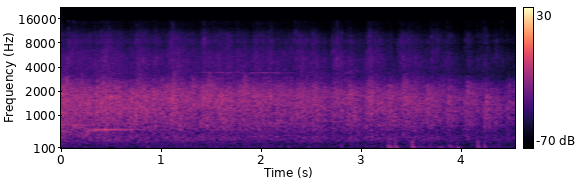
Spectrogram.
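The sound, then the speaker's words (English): A church audience applauding, with dense continuous clapping that stays steady and fairly quiet, easing off slightly toward the end. “Come on, church. Let's give it up for those that are watching online.”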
